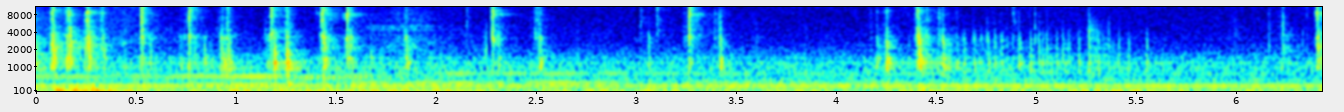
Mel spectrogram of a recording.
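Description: Computer keyboard typing, loud and close, rapid irregular clicks and clacks in bursts with brief pauses, over a faint steady hum, no talk.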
